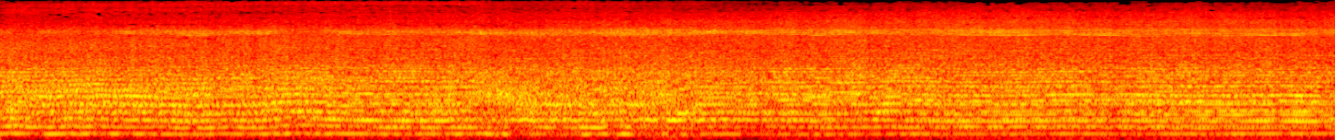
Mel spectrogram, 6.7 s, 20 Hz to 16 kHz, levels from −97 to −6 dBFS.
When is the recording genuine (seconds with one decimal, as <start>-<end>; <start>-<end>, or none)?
0.0-2.4; 3.5-6.7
